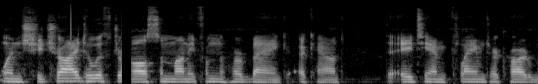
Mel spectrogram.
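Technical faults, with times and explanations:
1.21–1.35 s stream reconnect: the speech cuts to silence for about 0.1 s, then a freshly started decoder picks up roughly a tenth of a second further on, so material is skipped. Unlike a plain dropout, the resumption comes in muted or faded in.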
